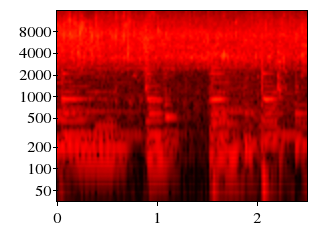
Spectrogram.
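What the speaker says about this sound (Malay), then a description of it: "Kalau keluar buih-buih halus tu, maksudnya minyak dah panas" Hot oil for anchovy fritters fizzes and bubbles steadily around the tip of a wooden spoon or chopsticks dipped into the pan, a close, continuous sizzle with no talking.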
